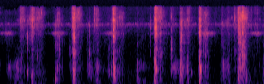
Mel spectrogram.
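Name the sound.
horse hooves clip-clopping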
